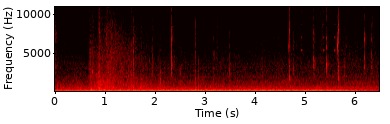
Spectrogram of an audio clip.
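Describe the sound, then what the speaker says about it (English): A steady airplane engine drone in GTA 5 from a seaplane escape, a constant low hum with faint clicks and wind-like hiss over it and no talk. "I could hear the drone of an engine."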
